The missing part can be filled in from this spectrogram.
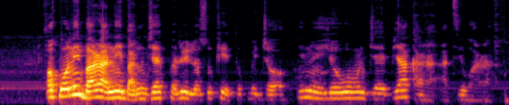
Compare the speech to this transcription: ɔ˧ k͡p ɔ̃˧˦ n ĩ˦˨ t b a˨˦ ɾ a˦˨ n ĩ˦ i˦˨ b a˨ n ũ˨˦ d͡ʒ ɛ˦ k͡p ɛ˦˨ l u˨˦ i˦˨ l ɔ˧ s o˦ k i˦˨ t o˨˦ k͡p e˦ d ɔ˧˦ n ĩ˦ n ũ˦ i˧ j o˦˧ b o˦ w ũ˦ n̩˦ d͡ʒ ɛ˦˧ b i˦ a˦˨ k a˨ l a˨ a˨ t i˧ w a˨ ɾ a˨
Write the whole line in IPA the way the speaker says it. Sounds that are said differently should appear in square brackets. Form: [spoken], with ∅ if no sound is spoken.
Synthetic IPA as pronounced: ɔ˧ k͡p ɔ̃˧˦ n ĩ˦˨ [∅] b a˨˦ ɾ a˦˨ n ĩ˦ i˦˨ b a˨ n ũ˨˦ d͡ʒ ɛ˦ k͡p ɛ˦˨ l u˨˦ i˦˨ l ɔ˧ s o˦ k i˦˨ t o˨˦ k͡p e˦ [d͡ʒ] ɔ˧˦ n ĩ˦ n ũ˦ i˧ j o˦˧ [w] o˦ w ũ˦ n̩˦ d͡ʒ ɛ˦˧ b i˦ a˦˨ k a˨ [ɾ] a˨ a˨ t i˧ w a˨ ɾ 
